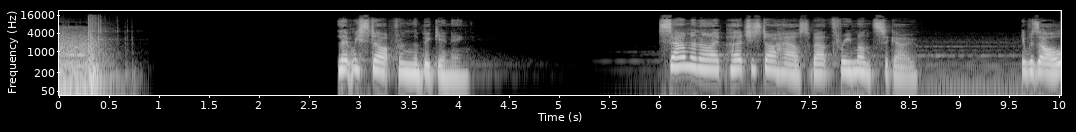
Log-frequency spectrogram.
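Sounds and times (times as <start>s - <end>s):
bedroom door slamming shut: 0.0s - 0.8s
speech: 2.8s - 4.2s, 6.0s - 8.7s, 9.6s - 10.0s.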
